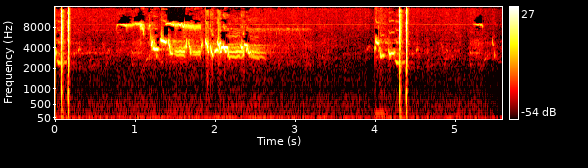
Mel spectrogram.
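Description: Bird chirps and tweets in quick stepping phrases, with two sharp clicks about four seconds apart.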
